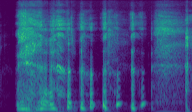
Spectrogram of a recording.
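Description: A person imitating a sick ferret sneezing and coughing: a rough, breathy burst, then a rapid series of short, sharp coughs, and a final longer wheeze.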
